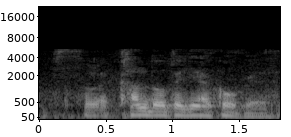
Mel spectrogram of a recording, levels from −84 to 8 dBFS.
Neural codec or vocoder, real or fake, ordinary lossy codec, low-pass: none; real; MP3, 24 kbps; 5.4 kHz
